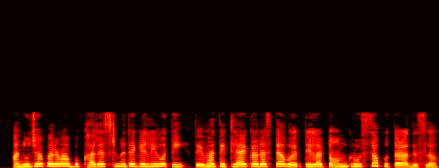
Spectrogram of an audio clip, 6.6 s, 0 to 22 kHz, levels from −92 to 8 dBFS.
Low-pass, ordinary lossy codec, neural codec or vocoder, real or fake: 7.2 kHz; MP3, 64 kbps; codec, 16 kHz, 2 kbps, X-Codec, WavLM features, trained on Multilingual LibriSpeech; fake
